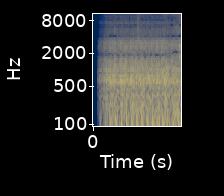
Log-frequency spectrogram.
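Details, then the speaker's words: 2008 Honda Titan 150 motorcycle idling, clutch lever worked: loose rapid rattle over the low engine thump; clutch-area rattle, owner suspects a worn gearbox bearing inside the engine, a known weakness of this model. "você reduz você acelera recente a embreagem movimentando a manete dando aquela tremida então que acontece a galera isso é um rolamento dentro do motor rolamento que vai na caixa de marcha que já é genético dessa moto"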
